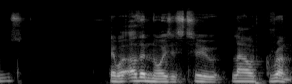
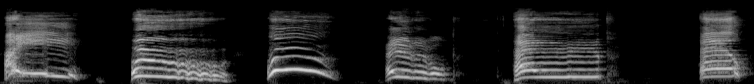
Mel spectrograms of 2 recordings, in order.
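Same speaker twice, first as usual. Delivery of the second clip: drawn-out high screams and yells for help; ghastly screams; 10 dB louder, much slower than usual. A narrator's reading. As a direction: shriek for help at full pitch. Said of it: "ghastly screams and yells".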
